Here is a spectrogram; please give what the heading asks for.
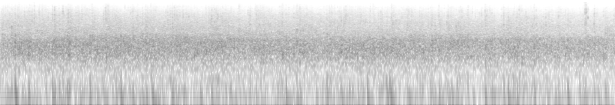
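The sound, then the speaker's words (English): Applause from an audience at a church ministry gathering: dense, steady clapping that stays even and continuous for the whole stretch, with no voices rising above it. “Love you guys. Let's hear it for these guys.”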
